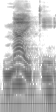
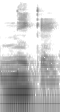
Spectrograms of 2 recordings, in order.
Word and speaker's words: NIKKE: So yeah, the correct is actually Nike and not Nikkei. Okay. Maybe that's how they say it in Right. Japanese, but Probably. Nike is the one.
